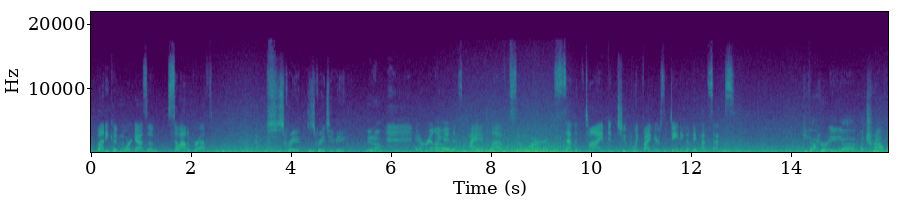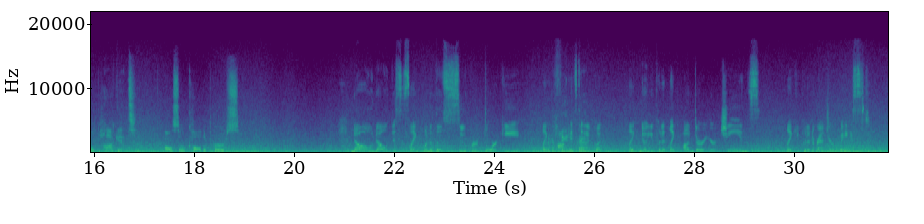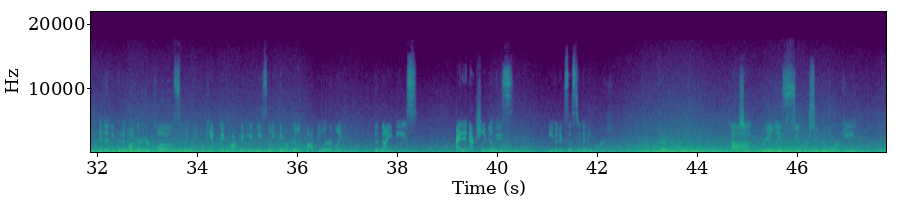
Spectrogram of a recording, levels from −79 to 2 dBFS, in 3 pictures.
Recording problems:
wind noise on the microphone; heavy; 3 dB below the speech

